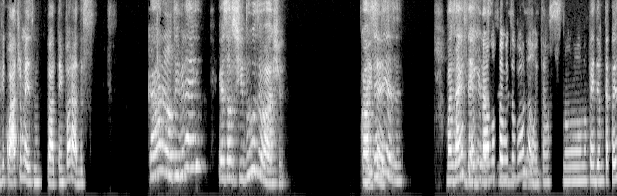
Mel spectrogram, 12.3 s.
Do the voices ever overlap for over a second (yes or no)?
yes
